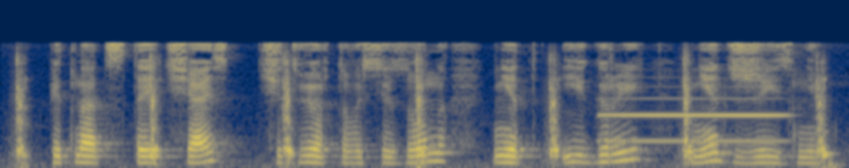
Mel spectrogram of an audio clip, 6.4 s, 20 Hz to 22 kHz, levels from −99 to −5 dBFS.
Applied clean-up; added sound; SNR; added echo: none; Tick-tock + Wind instrument, woodwind instrument; 5 dB; none.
